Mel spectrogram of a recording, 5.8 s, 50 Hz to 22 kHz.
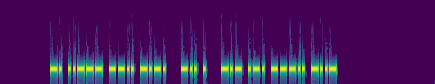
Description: Morse code, heard as a keyed tone, about 40 wpm, 700 Hz. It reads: N2ZC DE KR8X
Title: USA Callsign DE Callsign - 4 Characters - 40wpm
